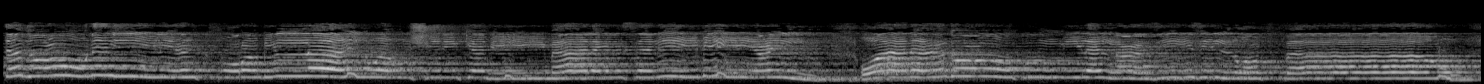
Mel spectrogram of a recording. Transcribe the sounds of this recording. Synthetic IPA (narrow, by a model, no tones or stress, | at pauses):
t̪ad̪ʕuːnaniːlɪʔakfʊɾˤbɪlːaːhɪwaʔʊnʃɾɪkabɪhmaːlajsaniːbɪhiːʕɪlm | waʔanaʔad̪ʕuːkʊmʔɪlaːlʕaziːzɪlɣafːaː | ɾ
